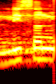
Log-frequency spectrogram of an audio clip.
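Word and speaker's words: listen: जो है तो उसमें लिसन लिख लेंगे ल आई एस टी आई एन जिसमें टी जो है साइलेंट लेटर शब्द है वो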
